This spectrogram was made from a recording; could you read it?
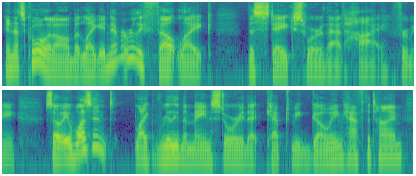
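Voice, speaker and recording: A man's voice: medium pitch, big pitch swings, unhurried. A young man talks casually about a game he has been playing. His nose is stuffy and congested, and he rambles through frequent fillers and restarts. He sits in a dry, close room with almost no echo. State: congested from allergies. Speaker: gaming video host. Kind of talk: casual talk to camera. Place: friend's apartment room.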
